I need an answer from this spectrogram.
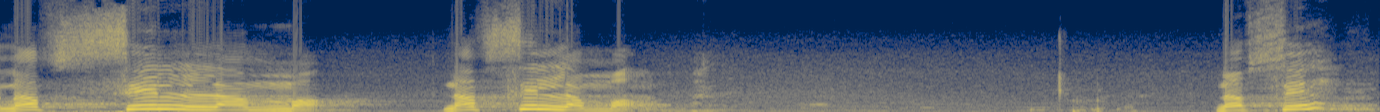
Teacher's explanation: இதகாம் பிலாகுன்னா என்றால் சேர்த்து ஒன்னா இல்லாமல் ஓத வேண்டும்.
